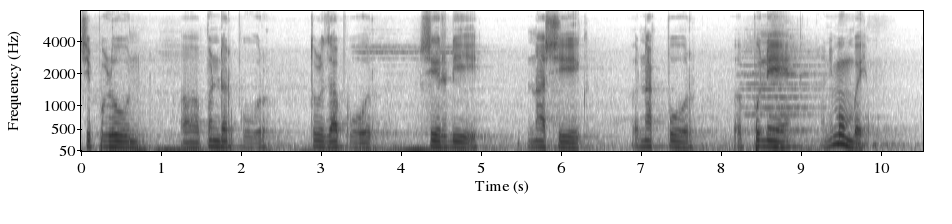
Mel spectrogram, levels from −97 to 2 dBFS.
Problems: constant background noise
